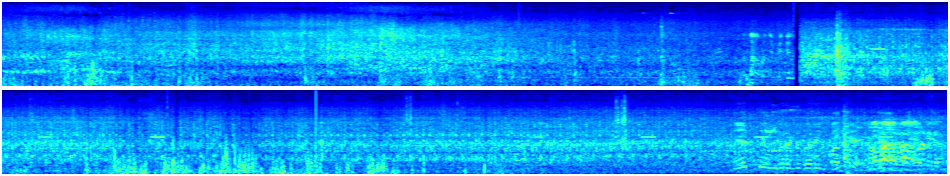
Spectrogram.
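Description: SUV and car engines running in a slowly moving motorcade, with people talking nearby. A faint high beep repeats through the second half.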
